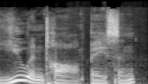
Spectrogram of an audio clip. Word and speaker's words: Uintah: But the actual correct pronunciation is Uintah Basin, and I also referred to a Navajo reservation there in Utah, and they're just called Utes.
